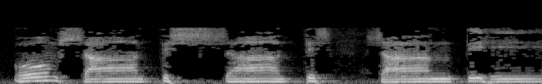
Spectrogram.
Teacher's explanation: शांति के बाद जो विसर्ग है उसके पीछे फिर शांति का शकार आता है, इसलिए उसका उच्चारण होता है श।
